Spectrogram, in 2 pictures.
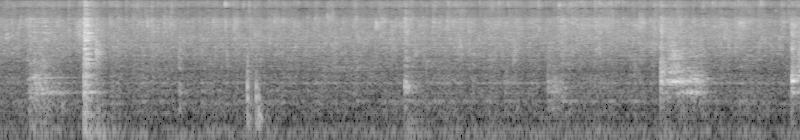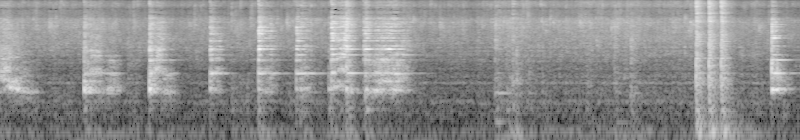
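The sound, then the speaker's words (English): Food from a tomato dish seasoned with pepper is moved into a big pan, with clinks, knocks and scrapes of utensils against cookware. Faint at first, the irregular clatter grows busier and louder in the second half, with no talking. “Then I'm going to transfer it to this big pan.”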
